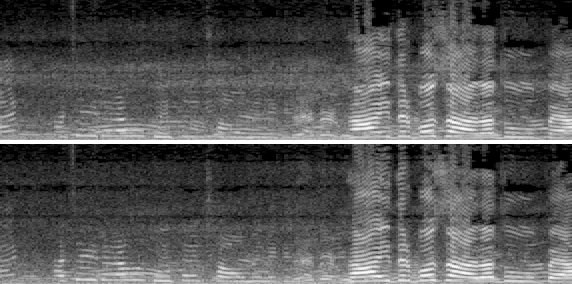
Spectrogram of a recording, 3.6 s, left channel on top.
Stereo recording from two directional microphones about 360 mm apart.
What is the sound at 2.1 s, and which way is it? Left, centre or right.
A woman's voice, centre.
